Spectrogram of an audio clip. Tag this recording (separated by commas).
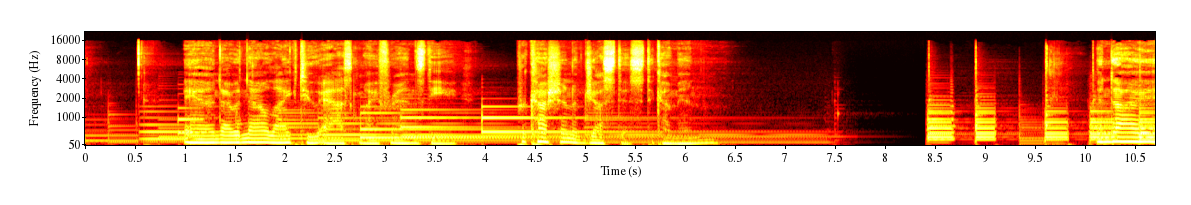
Speech, Music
